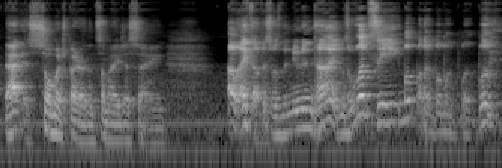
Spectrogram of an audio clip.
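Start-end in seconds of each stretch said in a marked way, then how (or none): 3.0-6.6 goofy clueless sitcom voice; silly high ditzy voice; Robin impression. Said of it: "That's my Robin from Stranger Things impression".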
